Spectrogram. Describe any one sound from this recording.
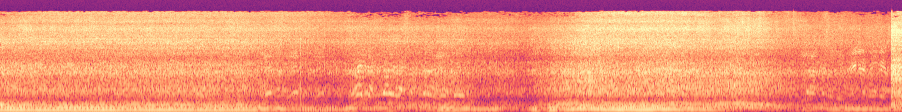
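Mud squelches and splashes under the truck's tyres.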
